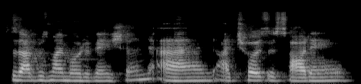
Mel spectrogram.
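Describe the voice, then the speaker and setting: A South African woman speaking casually as a student panelist, her voice hoarse and partly lost. It sits low, crackles with gravel and stays fairly even in pitch. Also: a little slow. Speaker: master's student. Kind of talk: casual testimonial on a panel chat.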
